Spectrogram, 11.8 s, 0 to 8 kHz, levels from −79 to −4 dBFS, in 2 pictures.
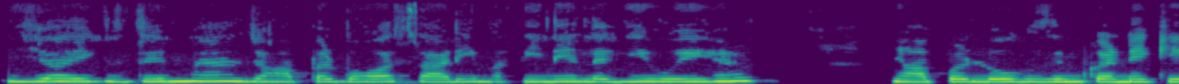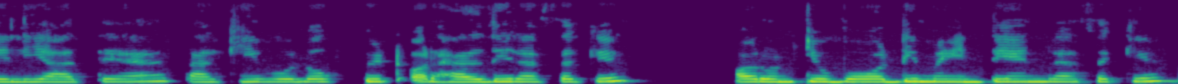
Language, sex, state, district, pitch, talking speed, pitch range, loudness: Hindi, female, Bihar, Jamui, 265 Hz, 185 wpm, 260-275 Hz, -18 LUFS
